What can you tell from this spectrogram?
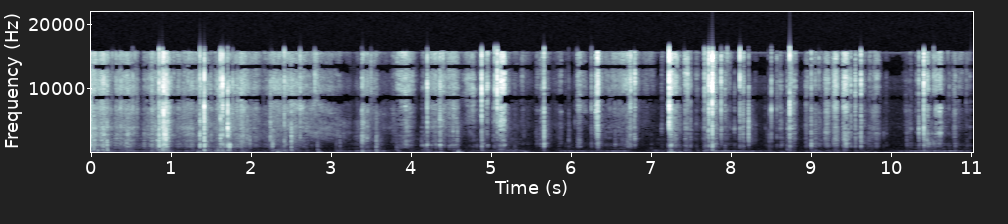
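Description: A yellow padded paper mailer being torn open, then a stack of trading cards in plastic sleeves and top loaders handled and slid apart. The sound is a string of irregular tearing rustles, crinkles and small ticks.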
